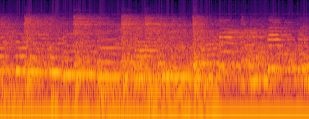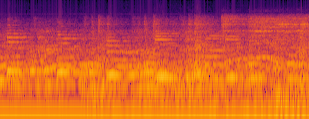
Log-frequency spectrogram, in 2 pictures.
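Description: Live band playing an instrumental passage with electric bass, a plucked string instrument and drums.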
